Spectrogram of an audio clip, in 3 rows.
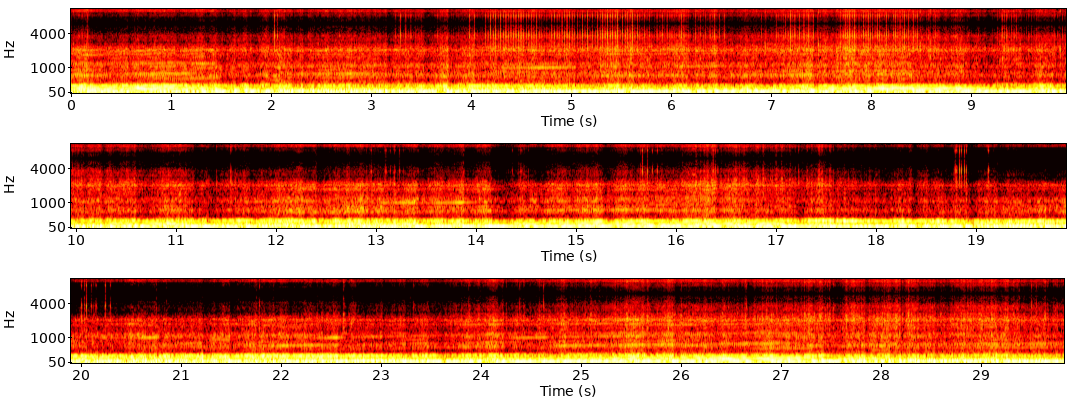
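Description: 1991 Mazda Miata's 1.6-litre four-cylinder engine with stock exhaust, running hard on a race track as heard from inside the cabin, its pitch rising and falling with throttle and gear changes, over road and wind noise.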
